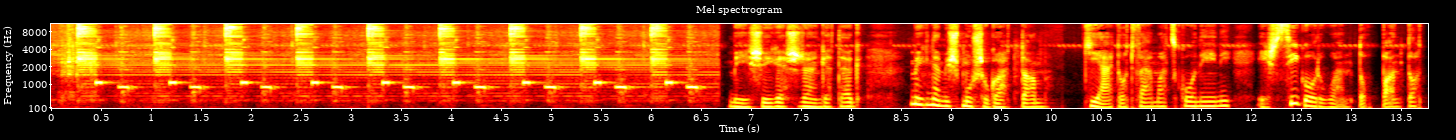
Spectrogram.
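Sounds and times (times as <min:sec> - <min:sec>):
clock ticking: 0:00.3 - 0:06.7
speech: 0:06.8 - 0:13.7.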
